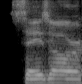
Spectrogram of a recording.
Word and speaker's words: Cesar: language Spanish so sorry the r pronunciation at the is at the end of the name is very strong and then when you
